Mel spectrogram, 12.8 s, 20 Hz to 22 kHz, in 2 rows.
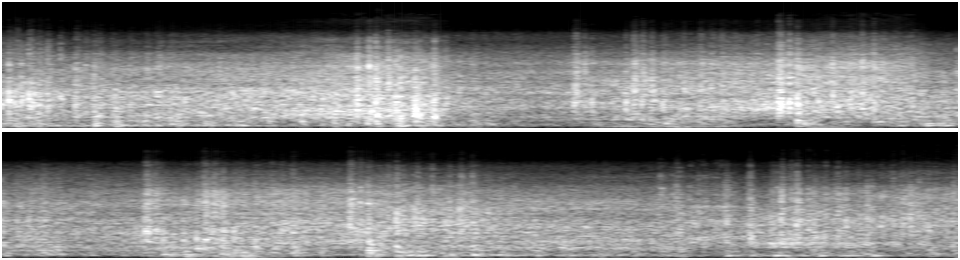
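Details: Hornby R2553 Princess Coronation Class "City of Bristol" model locomotive after repair of mangled rods and noise/traction issues: the small motor hums evenly with light rail clicks, no stalling or surging; normal running.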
